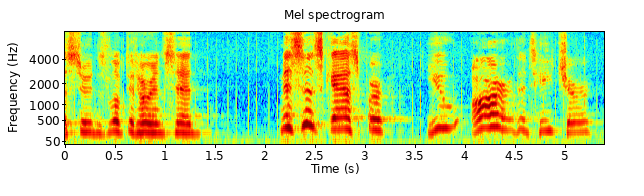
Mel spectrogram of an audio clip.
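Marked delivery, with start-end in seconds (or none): 2.1-5.3 high-pitched imitation of a student; student's retort. Student looks at her and answers, high-voiced retort. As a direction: pitch it up as a kid pointing out the obvious.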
